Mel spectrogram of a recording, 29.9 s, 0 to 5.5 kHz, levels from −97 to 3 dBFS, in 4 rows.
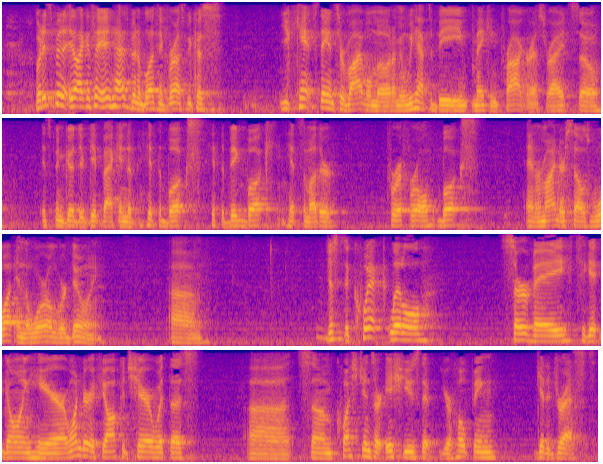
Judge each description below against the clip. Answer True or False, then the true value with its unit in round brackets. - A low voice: True (120 Hz)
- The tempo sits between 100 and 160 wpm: False (170 wpm)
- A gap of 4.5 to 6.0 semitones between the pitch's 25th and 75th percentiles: False (3.8 semitones)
